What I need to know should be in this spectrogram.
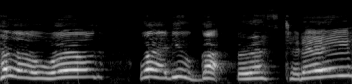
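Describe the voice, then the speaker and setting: A woman's loud put-on character voice, extremely high-pitched and fairly slow. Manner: cheerful, greeting the day.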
